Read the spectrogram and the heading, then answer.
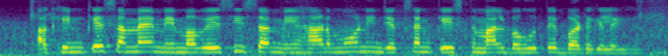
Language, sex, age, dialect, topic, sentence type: Magahi, male, 18-24, Western, agriculture, statement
